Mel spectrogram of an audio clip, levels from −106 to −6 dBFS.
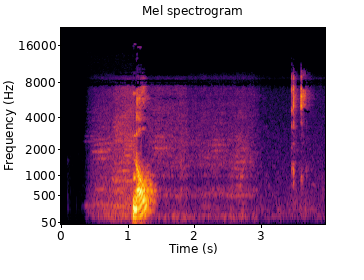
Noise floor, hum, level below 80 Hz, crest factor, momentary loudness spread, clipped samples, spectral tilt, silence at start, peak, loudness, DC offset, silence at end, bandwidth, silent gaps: -65 dBFS; none; -60 dBFS; 22 dB; 23 LU; under 0.1%; -5.5 dB/octave; 1.05 s; -2 dBFS; -17 LUFS; under 0.1%; 0.35 s; 9.6 kHz; none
